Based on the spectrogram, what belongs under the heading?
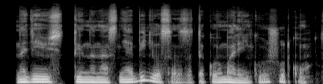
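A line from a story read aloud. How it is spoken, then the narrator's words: Plain. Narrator (Russian): спросил он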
